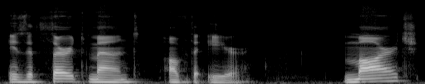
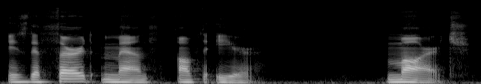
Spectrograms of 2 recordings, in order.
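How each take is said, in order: Both takes have the same delivery.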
